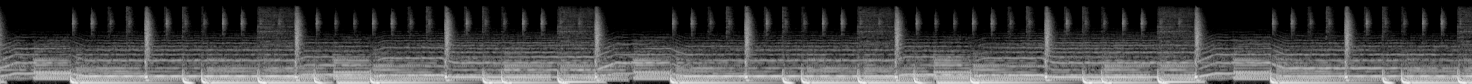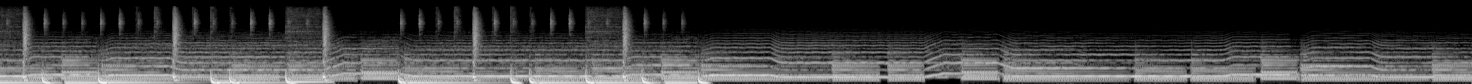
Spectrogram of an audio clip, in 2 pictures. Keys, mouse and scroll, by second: 1.3 y, 3.7 click, 4.7 KP_3, 6.2 ctrl+KP_1, 6.9 scroll down 1, 6.9 scroll up 2, 7.2 shift+middle click, 7.6 scroll up 1, 7.9 shift+middle drag, 8.8 right click, 10.7 click, 12.0 ctrl+z, 12.0 right click, 12.3 click, 12.7-13.1 middle drag, 13.1 scroll up 1, 13.3-13.9 scroll down 2, 14.0 click, 14.3-15.9 right drag, 16.4 middle click, 17.0 KP_1, 18.2 ctrl+KP_1, 18.9-19.3 scroll up 2, 20.2 s, 21.9 right click, 22.8-23.3 scroll down 2, 23.5 Tab, 25.5 click, 26.7 click, 27.4 click, 29.2 g.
